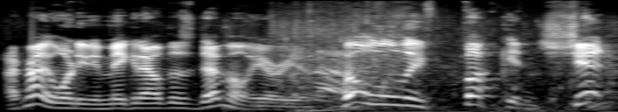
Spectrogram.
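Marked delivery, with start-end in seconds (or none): 1.6-3.0 a loud, drawn-out startled curse, rising at the end; startled outburst. Real, not acted. Jolted by a scare while playing a horror game, startled loud curse. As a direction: blurt it out slowly like the scare just hit.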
